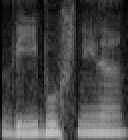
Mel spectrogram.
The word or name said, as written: výbušnina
